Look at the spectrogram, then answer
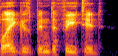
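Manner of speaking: normal talking voice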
